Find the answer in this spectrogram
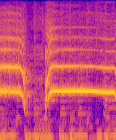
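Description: A woman screaming in pain as a wax strip is ripped off her leg: two long, high, steady-pitched screams, the second starting about a second in.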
